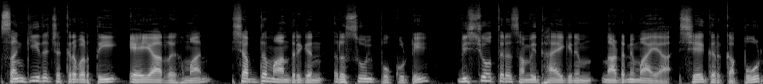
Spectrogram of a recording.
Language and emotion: Malayalam, neutral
